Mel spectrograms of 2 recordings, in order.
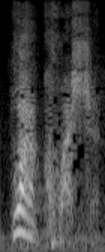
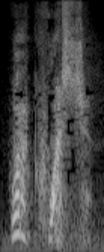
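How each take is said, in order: First: Whispered again, higher, full of wonder. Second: Breathy whisper, higher, in awe. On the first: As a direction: breathe it out in wonder. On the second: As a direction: let it fall to an awed whisper. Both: Real, not acted. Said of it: "repeated, whispered".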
